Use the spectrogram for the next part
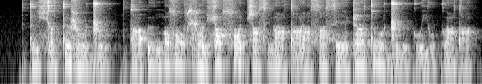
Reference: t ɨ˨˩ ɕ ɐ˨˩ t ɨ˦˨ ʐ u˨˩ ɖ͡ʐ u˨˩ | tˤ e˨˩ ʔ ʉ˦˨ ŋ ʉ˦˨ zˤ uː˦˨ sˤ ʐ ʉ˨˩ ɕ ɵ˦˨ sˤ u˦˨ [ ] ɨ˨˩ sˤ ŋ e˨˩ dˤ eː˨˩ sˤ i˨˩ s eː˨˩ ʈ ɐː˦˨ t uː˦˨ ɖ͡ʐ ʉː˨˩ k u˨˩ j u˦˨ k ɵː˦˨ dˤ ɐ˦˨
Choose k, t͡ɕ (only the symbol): t͡ɕ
